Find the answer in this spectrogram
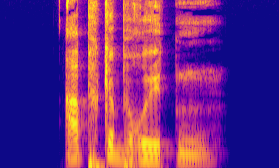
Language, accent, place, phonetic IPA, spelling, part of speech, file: German, Germany, Berlin, [ˈapɡəˌbʁyːtn̩], abgebrühten, adjective, De-abgebrühten.ogg
- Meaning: inflection of abgebrüht: 1. strong genitive masculine/neuter singular 2. weak/mixed genitive/dative all-gender singular 3. strong/weak/mixed accusative masculine singular 4. strong dative plural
